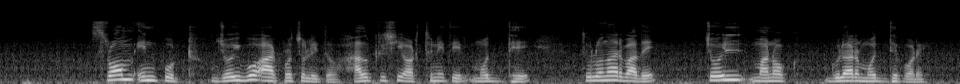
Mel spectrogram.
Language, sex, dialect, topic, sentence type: Bengali, male, Rajbangshi, agriculture, statement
